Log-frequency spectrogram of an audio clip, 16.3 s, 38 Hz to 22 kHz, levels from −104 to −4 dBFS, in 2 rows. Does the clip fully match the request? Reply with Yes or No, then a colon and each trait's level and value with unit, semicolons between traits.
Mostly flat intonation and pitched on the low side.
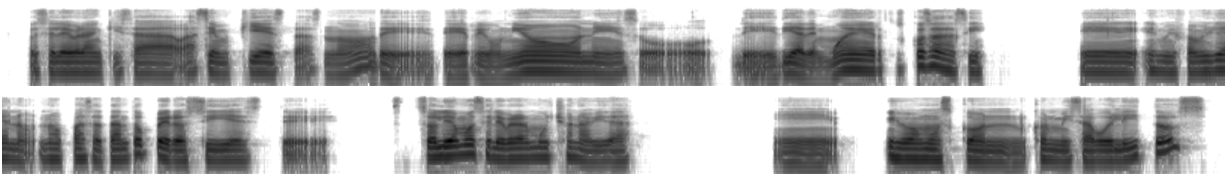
No: average, 3.0 semitones; low, 125 Hz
